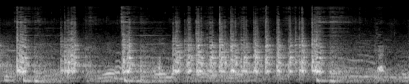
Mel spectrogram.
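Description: Chenda drums beaten with sticks: a few separate ringing strokes, then from about a second in a fast roll of strokes lasting about two seconds.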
